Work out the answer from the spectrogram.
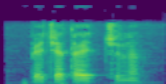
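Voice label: "печатайтчыны", Komi, male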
